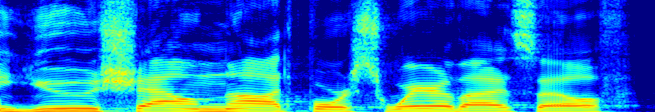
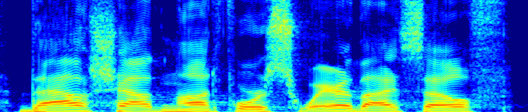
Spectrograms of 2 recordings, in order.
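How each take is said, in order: First: "You shall not forswear thyself" slow, each word weighted, "not" firm; preacher spells out the Greek, slow and emphatic; categorical, emphatic. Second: Said in the usual way. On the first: Shown as a demonstration. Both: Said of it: "It means categorically, emphatically".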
